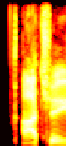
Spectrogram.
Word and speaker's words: ache: Ache is not ace in Spanish. Dominic just likes to say it. If you look at the word and like you pronounced it, pronounced it maybe. The CE sometimes makes that ch sound.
